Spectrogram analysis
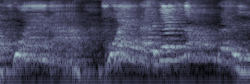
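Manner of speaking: high-pitched cry casting out a demon; retold shouting. Congregation rebuking a possessed youth, shouted high. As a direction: imitate a frantic exorcism shout. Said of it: "una gritadera".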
